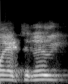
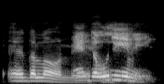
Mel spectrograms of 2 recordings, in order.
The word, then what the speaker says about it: Andolini: Vito Antonelli, and what was his name? You can't pronounce it. You sound like Lee right now. Ellis Island, they changed it to Corleone. Yeah. Oh, Vito Andolini.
